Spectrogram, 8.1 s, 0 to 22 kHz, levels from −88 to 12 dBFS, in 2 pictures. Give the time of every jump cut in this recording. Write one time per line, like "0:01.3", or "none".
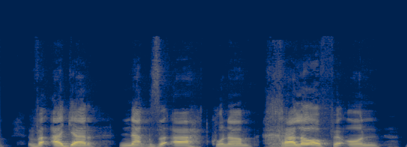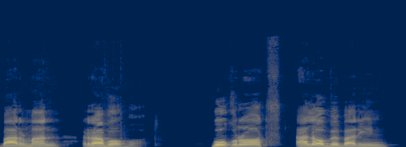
0:02.6
0:05.7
